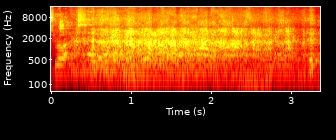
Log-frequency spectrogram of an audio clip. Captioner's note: audience laughing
